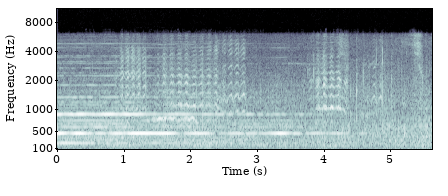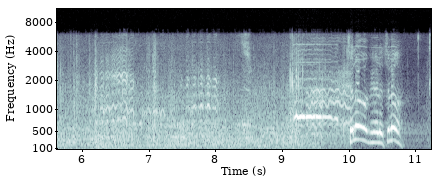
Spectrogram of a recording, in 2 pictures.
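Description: Sheep bleating while being herded, several overlapping wavering bleats near and loud, mixed with a voice calling to the flock, with a cluster of sharp bleats at the end.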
